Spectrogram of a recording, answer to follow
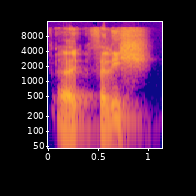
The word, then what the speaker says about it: feliz: How do you pronounce the Z at the end? Feliz, like a sh sound. Shh, that's Yeah, right. yeah. Shh. The sound is not z, but the sound is sh, right?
